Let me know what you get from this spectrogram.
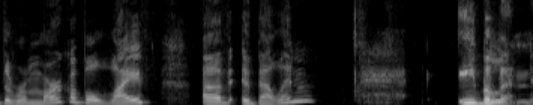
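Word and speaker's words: Ibelin: list is called the remarkable life of eellen eelin it's pronounced yeah eelin it's it's Norwegian yeah um yeah the remarkable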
